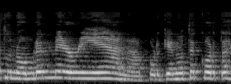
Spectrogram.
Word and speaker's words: Mariana: Mientras más sea yo, Mariana Tensio, la venezolana que llegó aquí como inmigrante, cuyo primer idioma es español, que pronuncia su nombre Mariana, que usa colores vivos, que tiene su cabello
